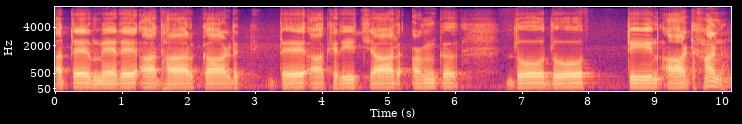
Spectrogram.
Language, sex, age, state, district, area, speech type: Punjabi, male, 60+, Punjab, Fazilka, rural, read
